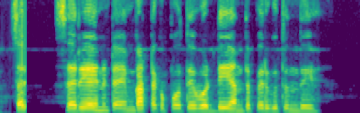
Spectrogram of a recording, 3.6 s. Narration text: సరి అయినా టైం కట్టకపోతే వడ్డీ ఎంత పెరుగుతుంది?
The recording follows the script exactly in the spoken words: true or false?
true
